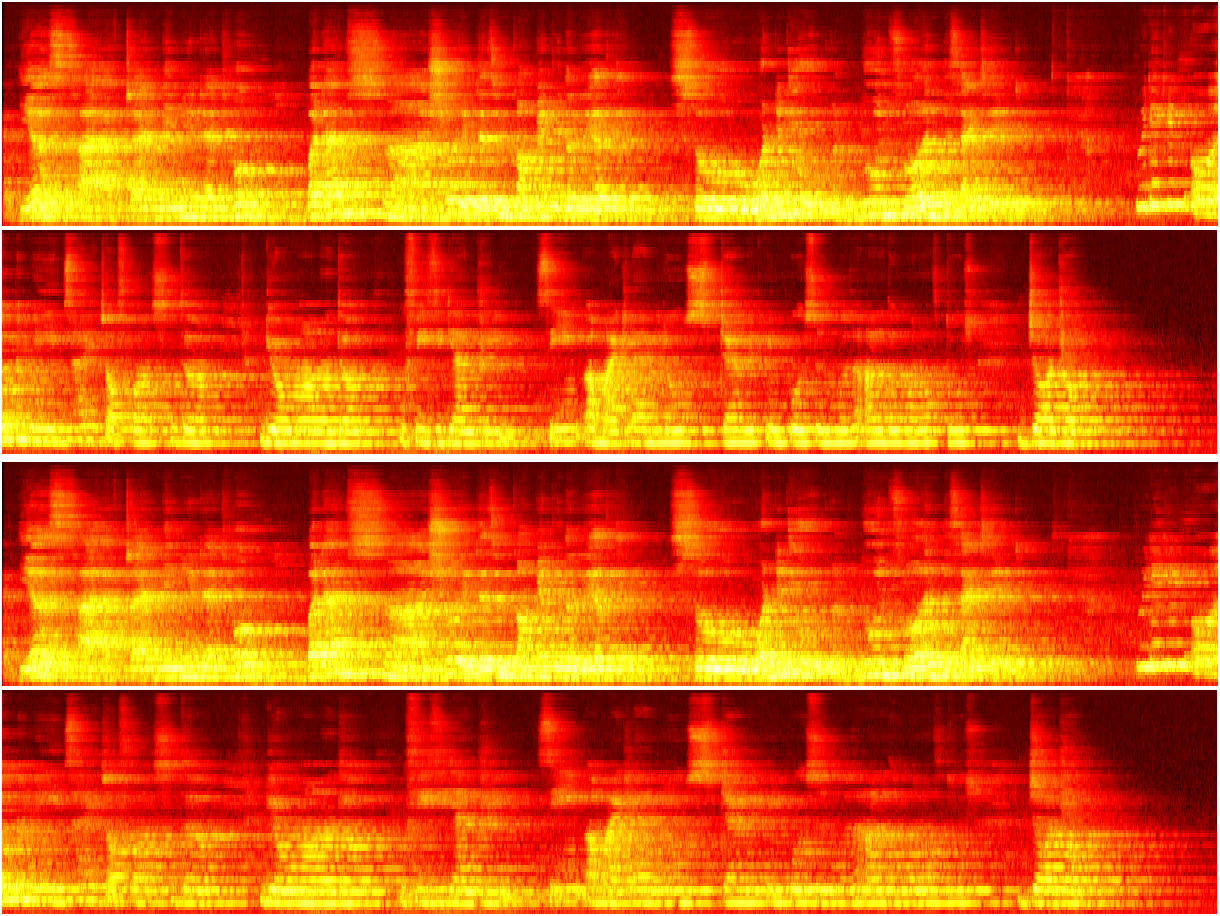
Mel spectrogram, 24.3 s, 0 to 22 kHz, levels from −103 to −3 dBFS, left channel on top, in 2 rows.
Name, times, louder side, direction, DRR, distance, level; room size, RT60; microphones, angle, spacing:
voice 1, 0.2-2.6 3.0-6.3 6.7-10.0, equal, 5° right, -6 dB, 1.0 m, -17 dB
voice 2, 11.3-23.0, left 2 dB, 55° left, 0 dB, 0.4 m, -23 dB
5.5 x 3.9 x 5.5 m, 2.2 s
head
